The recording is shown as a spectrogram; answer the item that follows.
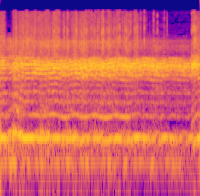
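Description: A man's voice holding one long sung note of an Urdu devotional manqabat, with a slight waver in pitch, breaking off just before the end.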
